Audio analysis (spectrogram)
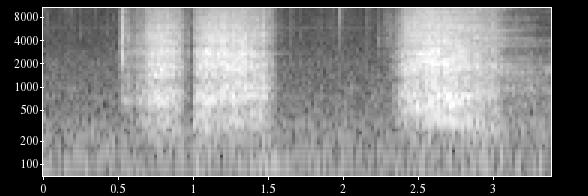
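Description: A hand plane shaves the bark side of a wooden cane shaft in three close, rasping strokes, two quick ones back to back and a longer one after a pause, each a dry scraping sweep with quiet between.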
